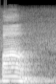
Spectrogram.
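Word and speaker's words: palm: L silent है, एल यहाँ पर क्या है, साइलेंट लेटर है, यानी कि लिखा गया है लेकिन इसको पढ़ा नहीं गया है। पाम, नहीं तो पाल्म पढ़ते हैं ना, पाल्म, अगर पाल्म पढ़ते हैं तो गलत पढ़ देंगे पाम।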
